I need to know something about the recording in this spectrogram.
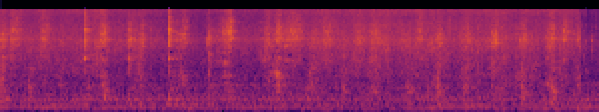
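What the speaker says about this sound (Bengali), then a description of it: "দইটাকে ভালো করে কষিয়ে নেব। এবার গ্যাসটা বাড়িয়ে দেবো।" Yogurt being sautéed in oil for a rohu fish curry sizzles quietly, with rhythmic scraping strokes of a spoon against the pan recurring every half second or so.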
